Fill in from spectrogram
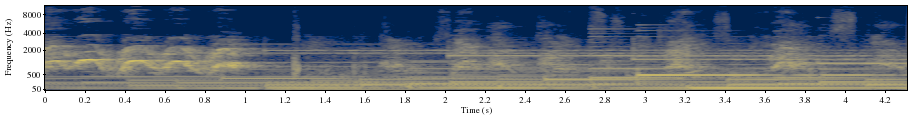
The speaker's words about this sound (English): Now, we have some dogs. That they won't bite you, but they might lick you to death.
